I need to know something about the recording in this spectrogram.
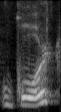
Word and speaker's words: gore: Section between the cups, it's called gore. rhymes with more, gore, more.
